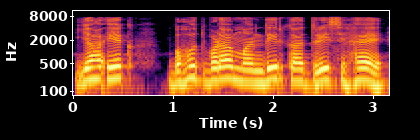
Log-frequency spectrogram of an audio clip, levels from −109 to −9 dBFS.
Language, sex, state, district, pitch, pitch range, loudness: Hindi, male, Jharkhand, Ranchi, 185 Hz, 175-205 Hz, -14 LUFS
